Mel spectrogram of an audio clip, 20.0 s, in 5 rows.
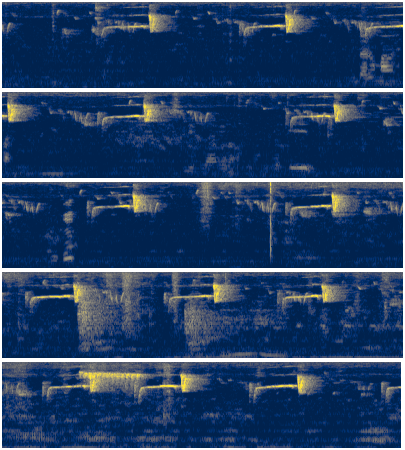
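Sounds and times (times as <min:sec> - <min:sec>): bird high rising call: 0:10.8 - 0:19.2.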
